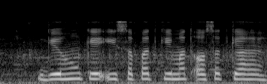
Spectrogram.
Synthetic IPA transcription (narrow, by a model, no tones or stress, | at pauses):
ɡeːɦõkeʔisɐpət̪kiːmət̪ɔːsət̪kjaːɦɛː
